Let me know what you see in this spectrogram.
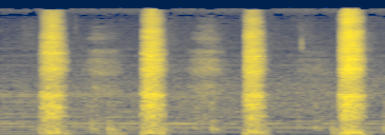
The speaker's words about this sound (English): Or no, that was not her at all. A wet, rapid breathing. Waiting for me at the door to City Hall. What she had been fleeing from. The beagle puppy.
